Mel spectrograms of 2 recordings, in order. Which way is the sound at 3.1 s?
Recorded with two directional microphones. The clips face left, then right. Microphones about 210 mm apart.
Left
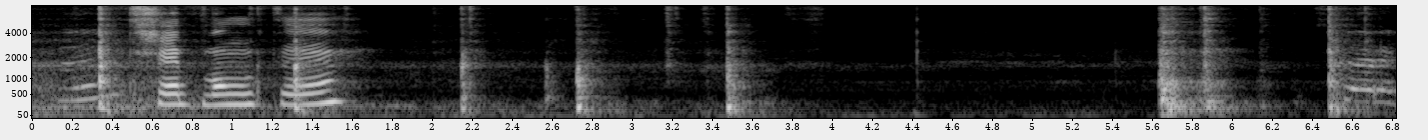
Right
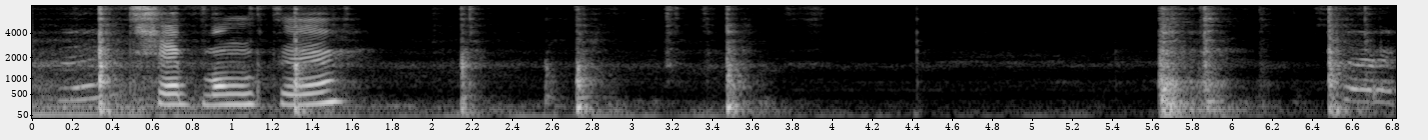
15° right (ahead or behind).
